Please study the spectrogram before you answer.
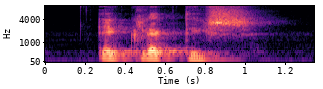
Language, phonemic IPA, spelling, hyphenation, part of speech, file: Dutch, /ˌeːˈklɛk.tis/, eclectisch, ec‧lec‧tisch, adjective, Nl-eclectisch.ogg
- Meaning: eclectic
